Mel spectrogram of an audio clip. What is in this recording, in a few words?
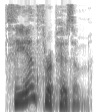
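"theanthropism", British English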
